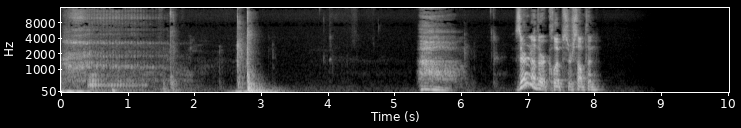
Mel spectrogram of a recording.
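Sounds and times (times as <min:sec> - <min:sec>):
door thump: 0:02.6 - 0:03.4.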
